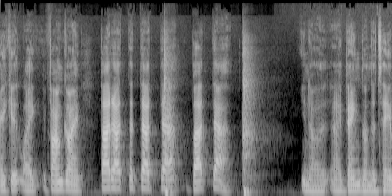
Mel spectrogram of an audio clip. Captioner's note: bangs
